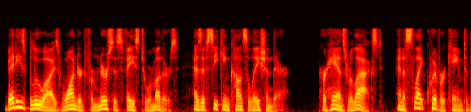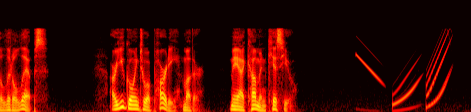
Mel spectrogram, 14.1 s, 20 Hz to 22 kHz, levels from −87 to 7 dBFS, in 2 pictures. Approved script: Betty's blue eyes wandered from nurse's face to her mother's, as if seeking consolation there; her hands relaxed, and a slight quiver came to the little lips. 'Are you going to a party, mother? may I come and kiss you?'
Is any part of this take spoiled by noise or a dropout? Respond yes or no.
yes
